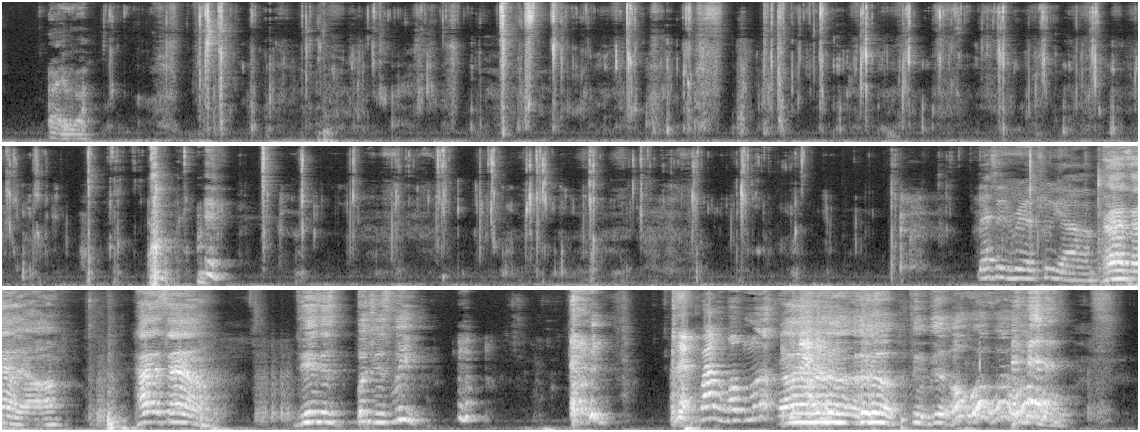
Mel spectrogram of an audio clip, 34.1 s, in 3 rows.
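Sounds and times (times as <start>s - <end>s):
chewing: 0.3s - 21.8s
crunchy bites: 1.0s - 13.3s
wet mouth smacks: 1.9s - 2.4s.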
